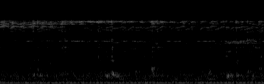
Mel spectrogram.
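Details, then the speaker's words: Handheld 3D printing pen feeding PLA at 195° resting temperature on speed setting one: faint steady high-pitched motor whine with light ticking, the feed motor running normally. "and you'll hear the motors change whenever it makes it to the end starts experiencing pressure"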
